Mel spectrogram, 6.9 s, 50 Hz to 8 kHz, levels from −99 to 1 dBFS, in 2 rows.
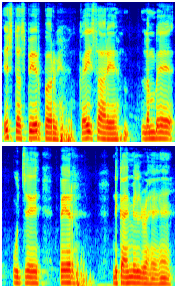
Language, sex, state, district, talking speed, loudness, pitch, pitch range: Hindi, male, Arunachal Pradesh, Lower Dibang Valley, 105 wpm, -14 LUFS, 125 Hz, 115-130 Hz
